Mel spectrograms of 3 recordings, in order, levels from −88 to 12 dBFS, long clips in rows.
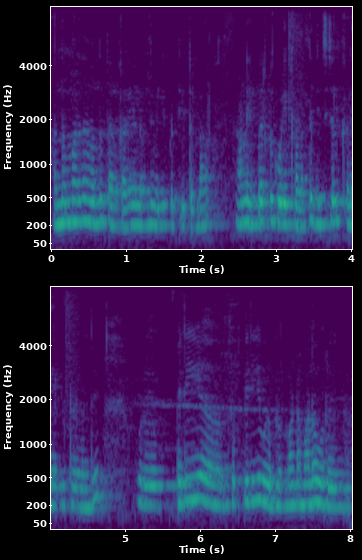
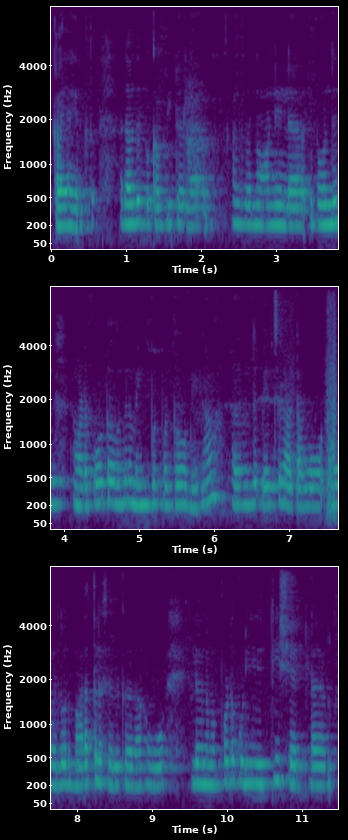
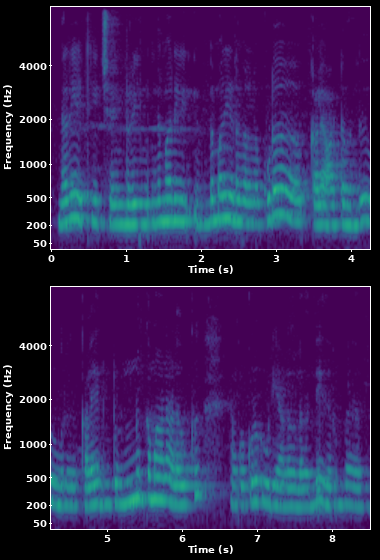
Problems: background sounds at intervals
